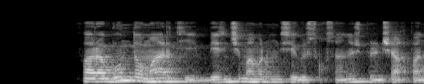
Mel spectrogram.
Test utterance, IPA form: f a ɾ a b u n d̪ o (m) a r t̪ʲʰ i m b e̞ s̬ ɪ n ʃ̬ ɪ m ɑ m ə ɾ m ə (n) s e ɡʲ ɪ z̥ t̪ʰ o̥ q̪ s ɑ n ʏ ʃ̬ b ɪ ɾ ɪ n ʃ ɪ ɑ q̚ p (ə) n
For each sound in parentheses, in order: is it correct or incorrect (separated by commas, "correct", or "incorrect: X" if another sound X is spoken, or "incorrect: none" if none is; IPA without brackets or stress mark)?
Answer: correct, incorrect: ɴ, incorrect: ɑ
